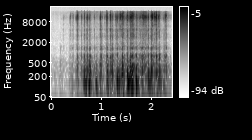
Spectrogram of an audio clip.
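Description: A dense run of short, soft ticks and scratchy strokes, close to the ear, with a muffled low thud under each tap. The sound dies at once. It is dry and papery, like nails working over a stiff printed cover on a thick stack of pages.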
